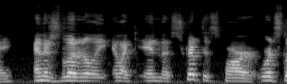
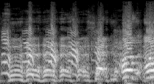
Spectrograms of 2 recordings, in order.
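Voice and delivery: laughing; 7 dB louder, much slower than usual. Real, not acted. Laughing while telling story.

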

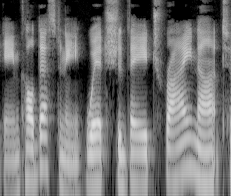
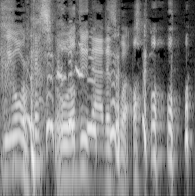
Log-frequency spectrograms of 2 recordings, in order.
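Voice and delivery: hiccup giggles; 11 semitones higher than usual. Real, not acted. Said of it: "Stop making me laugh".

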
